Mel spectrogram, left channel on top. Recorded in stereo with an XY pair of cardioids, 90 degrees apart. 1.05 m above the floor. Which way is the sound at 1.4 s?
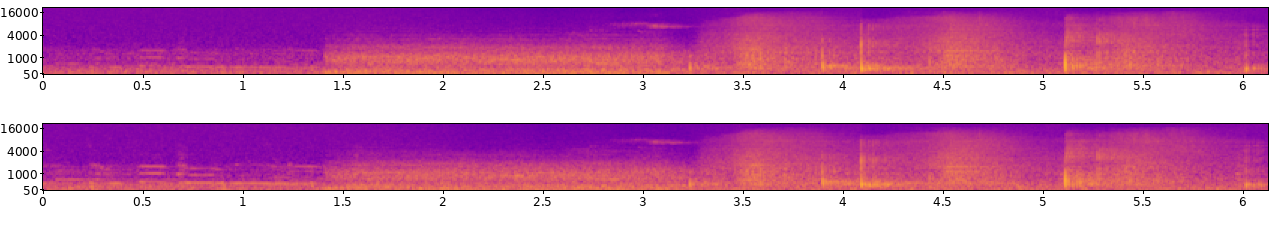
40° left.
